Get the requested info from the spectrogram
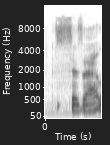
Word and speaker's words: SZA: So SZA is her stage name, and it's pronounced SZA, like scissor.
